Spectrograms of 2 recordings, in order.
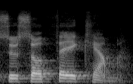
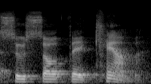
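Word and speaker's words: סוּסוֹתֵיכֶם: masculine plural marriage is suso thank him and excuse me I put the accent on the wrong place that susote Kim the accent's on the last syllable this is an unusual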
